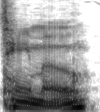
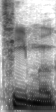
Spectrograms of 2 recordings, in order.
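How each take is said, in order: First: The first syllable sounds like 'tay'. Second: The first syllable sounds like 'tee'. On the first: This is the official pronunciation. "the official pronunciation is Tay, like Tay, like [name]" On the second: This is how most people say it. "everyone just says Timu because it's, it's spelt that way"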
